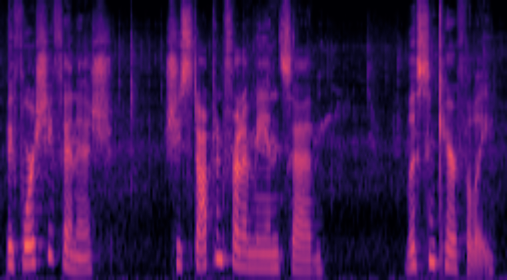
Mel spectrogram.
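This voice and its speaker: A woman narrating a first-person ghost story in a measured, suspenseful way. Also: lowish voice, lively intonation, bright, forceful tone. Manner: slow, measured, suspenseful delivery.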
